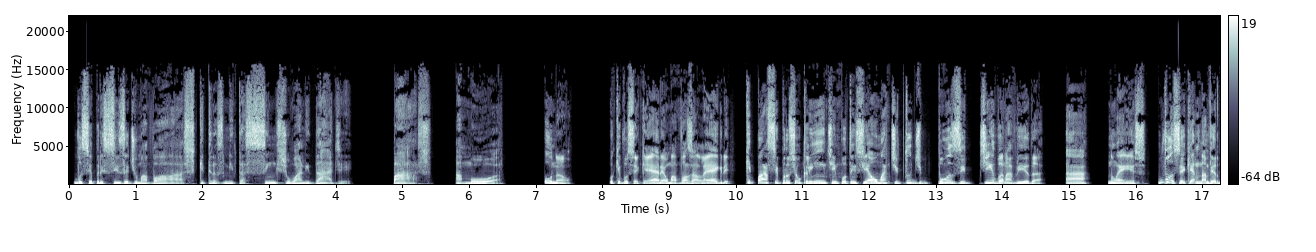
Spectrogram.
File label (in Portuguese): locutor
